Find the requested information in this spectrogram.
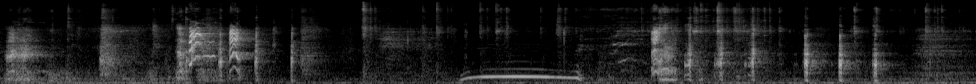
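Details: Six-week-old Scottish Terrier puppies romping together; clusters of yaps and scuffles, a drawn-out arching whine in the middle, then rapid bursts of short barks, with a faint voice in the room.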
